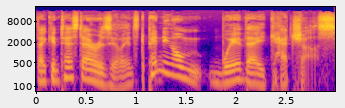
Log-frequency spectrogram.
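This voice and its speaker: A man speaks with an Australian accent. The sound is dry and close, with no echo. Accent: Australian, fairly mild. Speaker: podcast host and mentor for diplomats. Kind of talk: solo podcast monologue. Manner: filler-heavy, warm, conversational.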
